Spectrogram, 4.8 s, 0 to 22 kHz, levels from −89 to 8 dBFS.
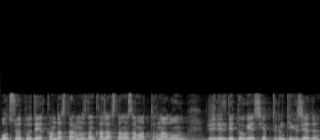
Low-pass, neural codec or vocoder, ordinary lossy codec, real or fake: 7.2 kHz; none; none; real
